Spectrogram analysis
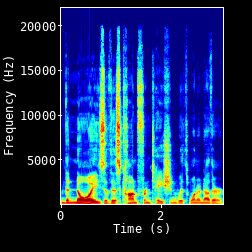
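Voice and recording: Intonation holds fairly even. What we hear is reading aloud in a natural voice.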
